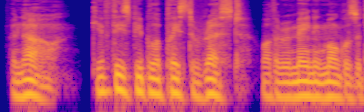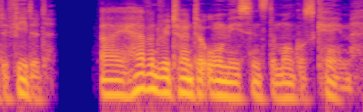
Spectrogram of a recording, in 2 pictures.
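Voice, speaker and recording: A man playing a stoic, honorable samurai warrior in a video game, husky and measured, with terse, solemn delivery. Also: low voice, no room sound, clean studio sound. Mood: quiet, somber, then calm, composed. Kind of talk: video game dramatic voice acting.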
